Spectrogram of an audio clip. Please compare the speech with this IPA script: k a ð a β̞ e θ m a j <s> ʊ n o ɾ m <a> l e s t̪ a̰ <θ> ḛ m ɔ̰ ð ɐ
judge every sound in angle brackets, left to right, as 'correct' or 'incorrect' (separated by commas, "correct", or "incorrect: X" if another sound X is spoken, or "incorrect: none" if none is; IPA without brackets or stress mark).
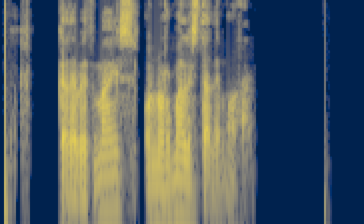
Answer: correct, correct, incorrect: ð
